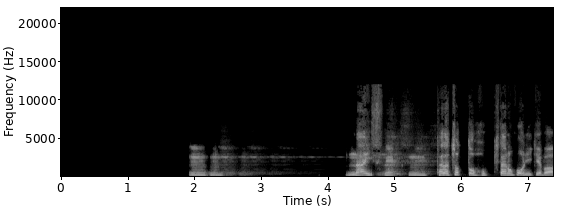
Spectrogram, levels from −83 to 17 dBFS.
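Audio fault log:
2.35–5.98 s, feedback echo between two devices: a second device in the same room is on the call and plays back what this microphone sent, and this microphone hears that playback and sends it again. The echo canceller here only removes what its own device plays, so the copy gets through. The speech comes round again at a steady interval of roughly 0.4 s, each return thinner and more ringing, peaking at about 20 dB below the speech.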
